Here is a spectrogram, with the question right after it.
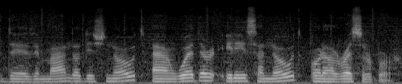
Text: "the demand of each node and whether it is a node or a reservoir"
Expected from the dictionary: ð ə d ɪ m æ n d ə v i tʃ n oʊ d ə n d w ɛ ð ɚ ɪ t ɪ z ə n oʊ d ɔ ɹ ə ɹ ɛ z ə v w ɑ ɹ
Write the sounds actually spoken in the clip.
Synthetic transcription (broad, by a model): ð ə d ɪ m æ n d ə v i s n oʊ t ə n w ɛ ð ɚ ɪ t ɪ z ə n oʊ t ɔ ɹ ə ɹ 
